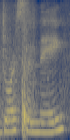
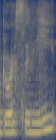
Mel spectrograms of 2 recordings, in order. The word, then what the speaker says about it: Dorsanee: I'm not sure if it's pronounced Dorsanee or Dorsanee. I'm going to just say Dorsanee because it's two E's at the end.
